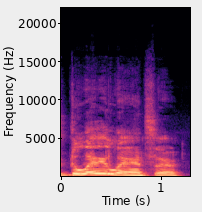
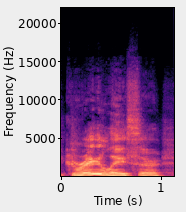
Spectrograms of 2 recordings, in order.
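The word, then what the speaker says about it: Gley Lancer: oh my god guys it's it's glay lancer it's not grey grey laser it's glay lancer i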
